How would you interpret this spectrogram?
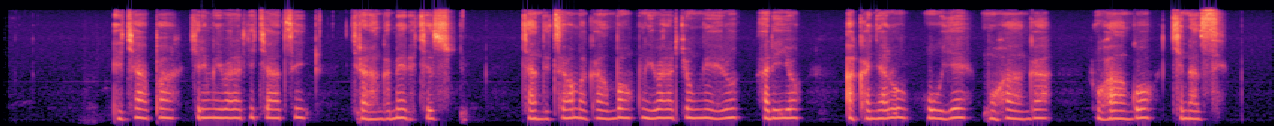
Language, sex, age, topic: Kinyarwanda, female, 25-35, government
